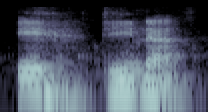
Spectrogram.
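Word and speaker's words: اهدنا: Maka ini dibaca ihdina, ihdina. Tidak boleh suaranya diputus, ihdina, ihdina. Itu tidak boleh.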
